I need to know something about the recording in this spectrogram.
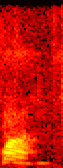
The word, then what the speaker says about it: once: ONCE. CE we Once. pronounce like S sound. We bite our teeth and put the air from the inside to outside.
